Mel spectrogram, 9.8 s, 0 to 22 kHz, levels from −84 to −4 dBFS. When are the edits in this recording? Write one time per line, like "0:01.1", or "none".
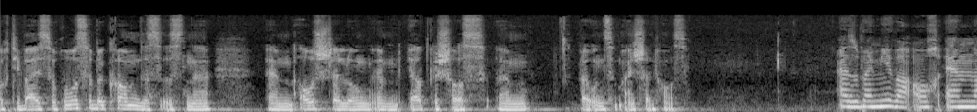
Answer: none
